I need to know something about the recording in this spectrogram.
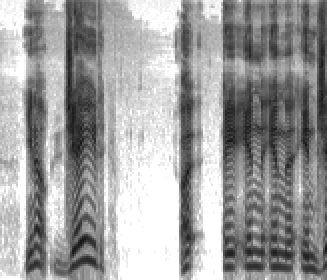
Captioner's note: none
